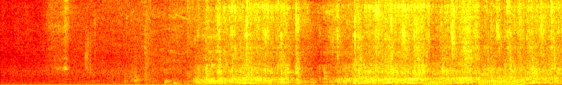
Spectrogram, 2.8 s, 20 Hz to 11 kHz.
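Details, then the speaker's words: Toyota CB03K household sewing machine (vertical hook, made 2006 in Hangzhou, China), fully disassembled and repaired, sewing zigzag stitch pattern 11: steady quick needle chatter at an even pace over a low motor hum; normal zigzag stitching. "이렇게 되는 거고, 그 다음에 이제 가장 중요하다는 게 11번의 지그재기 되겠습니다."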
